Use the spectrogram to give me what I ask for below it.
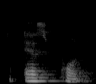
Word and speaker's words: export: Take for example word like export, and then export, then export. In the first one, export is a noun. So the first syllable is stressed.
